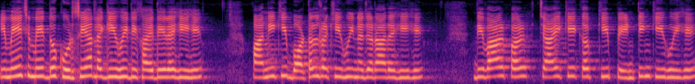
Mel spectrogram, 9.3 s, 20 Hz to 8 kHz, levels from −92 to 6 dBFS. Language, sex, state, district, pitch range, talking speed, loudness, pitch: Hindi, female, Uttar Pradesh, Etah, 265-295 Hz, 185 wpm, -14 LUFS, 280 Hz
